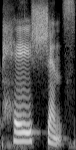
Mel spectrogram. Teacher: So notice this T at the end is not pronounced. But neither is the first T.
